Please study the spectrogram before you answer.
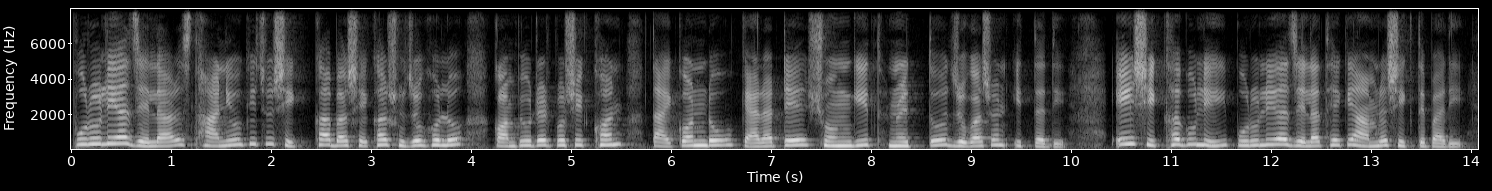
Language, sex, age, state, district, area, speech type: Bengali, female, 18-30, West Bengal, Purulia, urban, spontaneous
